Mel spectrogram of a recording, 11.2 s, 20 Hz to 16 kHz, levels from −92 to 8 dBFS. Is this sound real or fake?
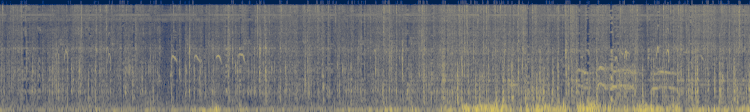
real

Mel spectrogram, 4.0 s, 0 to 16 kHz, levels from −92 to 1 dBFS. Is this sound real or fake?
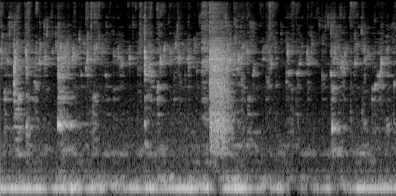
real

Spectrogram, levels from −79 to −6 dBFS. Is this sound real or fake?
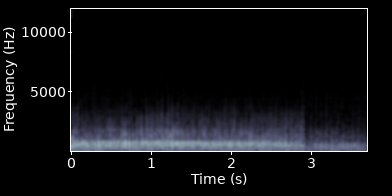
fake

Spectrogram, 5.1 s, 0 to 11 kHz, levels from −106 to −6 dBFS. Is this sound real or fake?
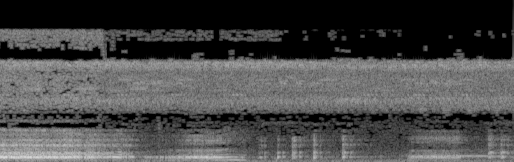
real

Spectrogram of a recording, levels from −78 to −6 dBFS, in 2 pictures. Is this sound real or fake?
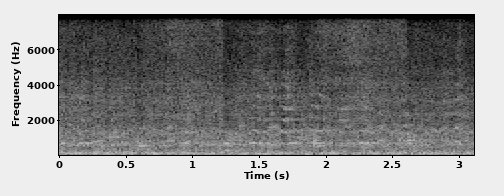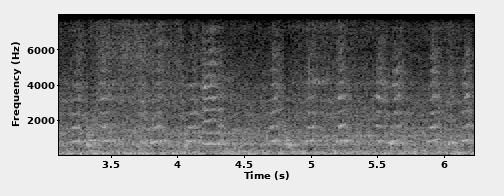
fake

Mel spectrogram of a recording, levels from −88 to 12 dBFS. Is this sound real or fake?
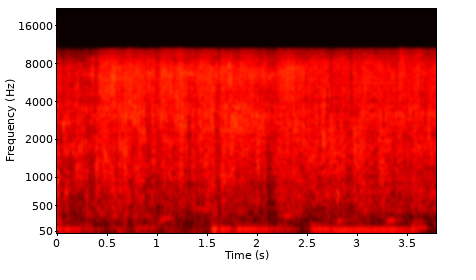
fake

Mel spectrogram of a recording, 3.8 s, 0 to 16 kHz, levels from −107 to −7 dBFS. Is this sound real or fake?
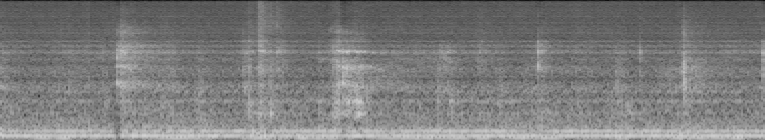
fake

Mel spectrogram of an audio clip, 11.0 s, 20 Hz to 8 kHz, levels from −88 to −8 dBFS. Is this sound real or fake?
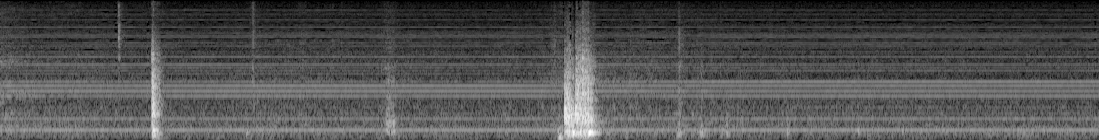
real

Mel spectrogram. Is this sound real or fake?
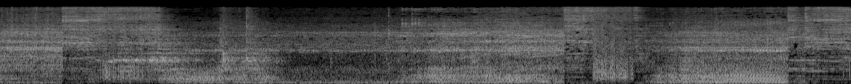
real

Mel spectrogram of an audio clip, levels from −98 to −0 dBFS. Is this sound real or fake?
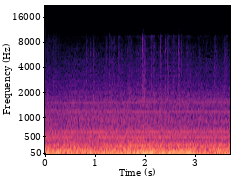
real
